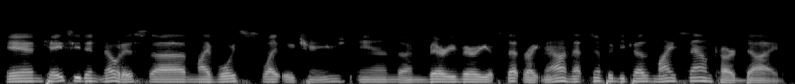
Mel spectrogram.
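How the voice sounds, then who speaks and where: A man's voice: mid-range voice, moderate pace, hardly any pauses, no echo. A man hosting a casual solo show in an informal, self-deprecating way on a cheap home microphone. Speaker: show host. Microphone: cheap malfunctioning home microphone. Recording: tinny lo-fi home recording, faulty microphone.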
